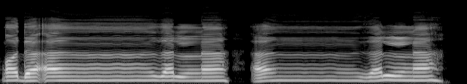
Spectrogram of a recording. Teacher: memasukkan suara n mati pada Za karena Za tidak termasuk huruf yang en maka harus dimasukkan dan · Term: dengung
